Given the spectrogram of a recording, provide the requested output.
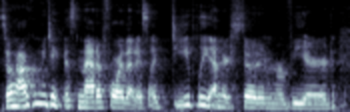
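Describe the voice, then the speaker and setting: Speaking fairly quickly in an American accent, a woman with a fairly low voice makes very wide pitch swings. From Philadelphia, US. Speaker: climate activist and law student. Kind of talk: interview.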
